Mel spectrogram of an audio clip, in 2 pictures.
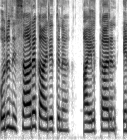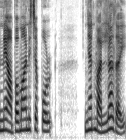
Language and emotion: Malayalam, sad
